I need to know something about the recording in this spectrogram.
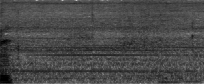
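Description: Low, steady electrical hum with faint thin whining tones above it, from battery chargers and the inverter powering them, running.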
